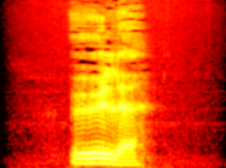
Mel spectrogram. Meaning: plural of Öl
- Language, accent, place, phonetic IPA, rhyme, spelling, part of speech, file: German, Germany, Berlin, [ˈøːlə], -øːlə, Öle, noun, De-Öle.ogg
